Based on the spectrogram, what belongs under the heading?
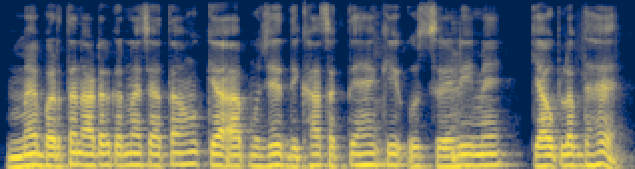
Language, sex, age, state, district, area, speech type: Hindi, male, 30-45, Uttar Pradesh, Chandauli, rural, read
